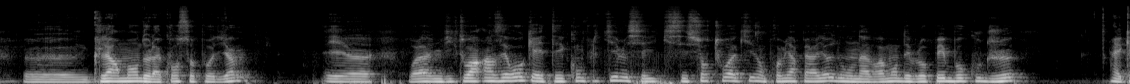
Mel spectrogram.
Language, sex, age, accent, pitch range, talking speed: French, male, 20-39, French, 120-145 Hz, 185 wpm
